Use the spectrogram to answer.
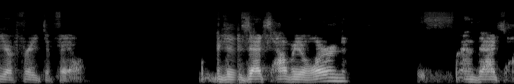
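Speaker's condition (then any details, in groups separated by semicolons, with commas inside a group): Muscular dystrophy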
